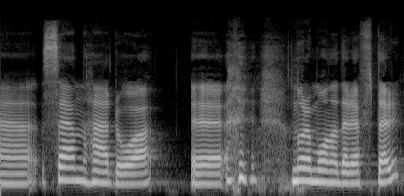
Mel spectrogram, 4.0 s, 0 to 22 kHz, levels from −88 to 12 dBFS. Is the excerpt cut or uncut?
uncut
